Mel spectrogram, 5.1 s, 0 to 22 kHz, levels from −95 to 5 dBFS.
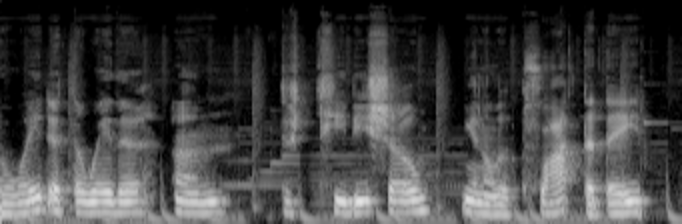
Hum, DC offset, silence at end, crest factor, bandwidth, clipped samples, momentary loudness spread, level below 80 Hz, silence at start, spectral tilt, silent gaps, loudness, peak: none; under 0.1%; 0 s; 16 dB; 13.5 kHz; under 0.1%; 10 LU; -46 dBFS; 0 s; -6 dB/octave; none; -20 LUFS; -4 dBFS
